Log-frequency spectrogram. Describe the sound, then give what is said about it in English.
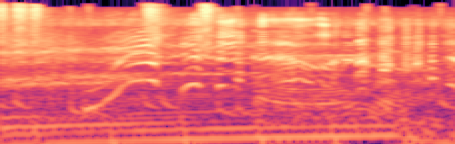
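A red convertible car driving through city streets, with a steady low engine drone and shifting swoops of sound, and voices mixed in throughout. “Baby with a mustache is driving a red hot convertible.”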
